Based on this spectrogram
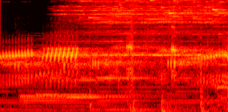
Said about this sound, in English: Frog choir.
